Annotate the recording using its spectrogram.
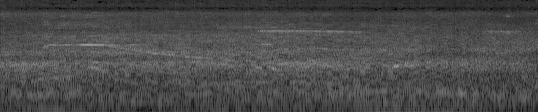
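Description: Cars and SUVs of a motorcade driving past on a road at a steady traffic rumble, with voices of roadside onlookers mixed in.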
